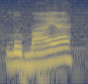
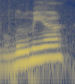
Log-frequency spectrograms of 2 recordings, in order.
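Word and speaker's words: Lumiya: I, I've always said Lumaya. I believe I was corrected by Jo Duffy herself at a convention I met her at that it's actually Lumia, but I don't know.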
